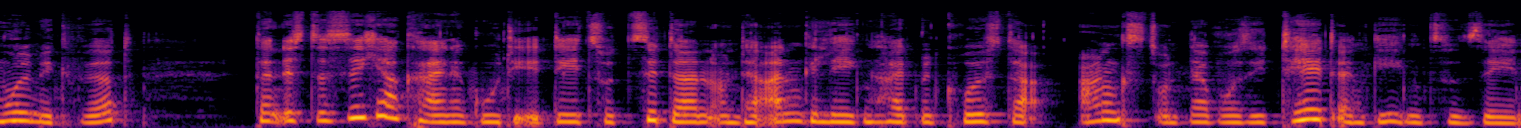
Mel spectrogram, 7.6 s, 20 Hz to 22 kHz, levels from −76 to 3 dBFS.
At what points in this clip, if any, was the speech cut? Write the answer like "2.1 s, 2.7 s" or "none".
none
